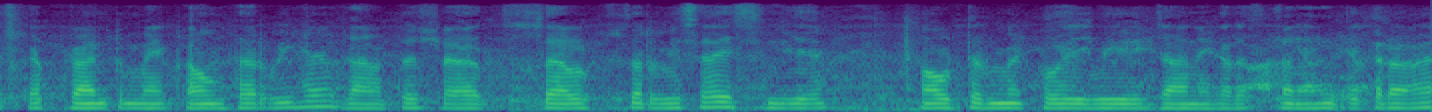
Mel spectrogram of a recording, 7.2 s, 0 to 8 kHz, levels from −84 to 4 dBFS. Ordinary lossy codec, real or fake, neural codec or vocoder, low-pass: MP3, 48 kbps; fake; codec, 16 kHz, 2 kbps, FreqCodec, larger model; 7.2 kHz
